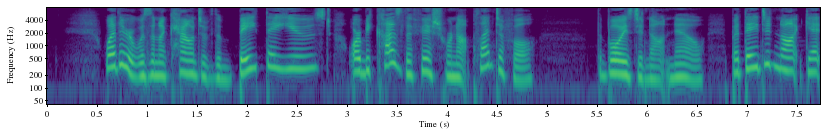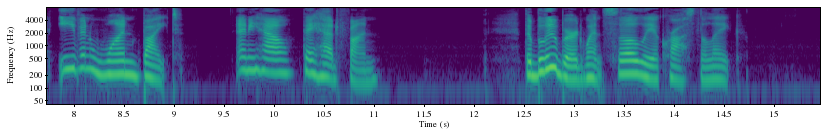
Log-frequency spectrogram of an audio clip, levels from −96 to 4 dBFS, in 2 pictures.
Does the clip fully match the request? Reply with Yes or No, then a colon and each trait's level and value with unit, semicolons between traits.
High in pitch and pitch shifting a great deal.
Yes: high, 220 Hz; wide, 7.0 semitones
